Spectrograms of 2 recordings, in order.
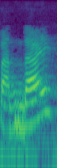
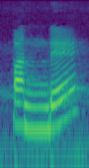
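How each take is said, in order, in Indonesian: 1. Kata itu berakhir dengan diftong ai. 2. Kata itu berakhir dengan vokal e biasa.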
